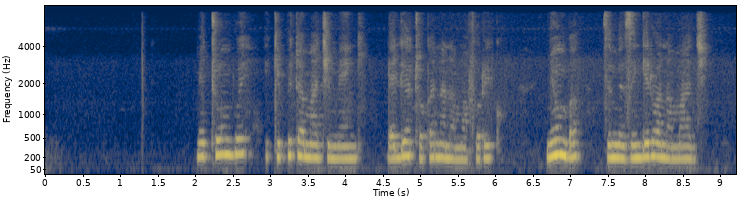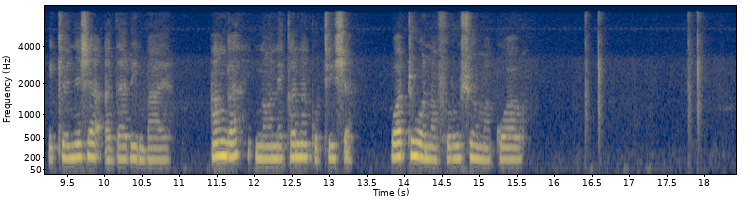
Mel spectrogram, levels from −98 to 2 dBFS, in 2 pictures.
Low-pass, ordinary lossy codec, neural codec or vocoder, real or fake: 7.2 kHz; MP3, 64 kbps; none; real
